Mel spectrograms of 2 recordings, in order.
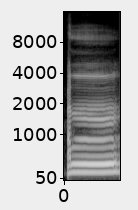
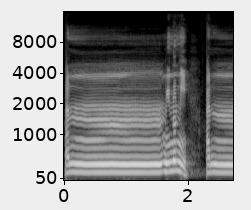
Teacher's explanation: nun makhrajnya di ujung lidah ke langit-langit depan. En, tapi sebagiannya masuk ke hidung. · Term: dengung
